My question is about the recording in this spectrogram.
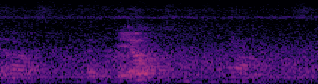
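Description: Near silence: faint room tone, with one brief faint sound about a second in.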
